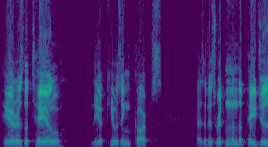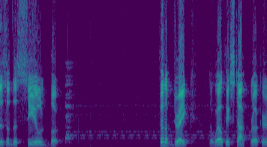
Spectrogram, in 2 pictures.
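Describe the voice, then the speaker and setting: An actor playing a mysterious keeper of a book of tales, narrating 1940s radio horror in a theatrical, portentous manner. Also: male voice, medium pitch, measured pace, smooth, lightly acted. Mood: grave storytelling. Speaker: narrator and host. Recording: vintage 1940s radio broadcast. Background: music.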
